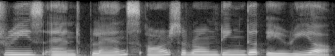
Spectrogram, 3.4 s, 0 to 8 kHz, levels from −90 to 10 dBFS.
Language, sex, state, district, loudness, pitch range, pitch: English, female, Assam, Kamrup Metropolitan, -15 LUFS, 215-265 Hz, 235 Hz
